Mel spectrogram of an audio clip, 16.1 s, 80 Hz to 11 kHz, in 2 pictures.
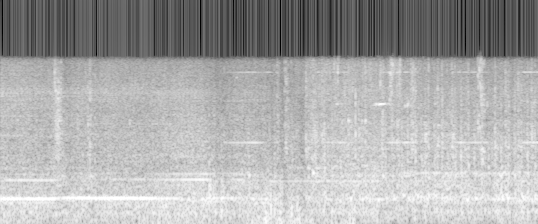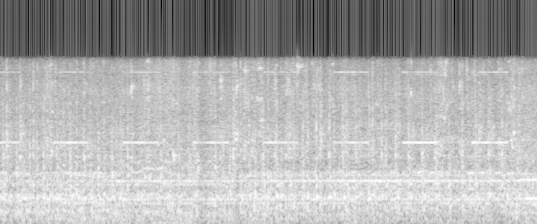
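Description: Caterpillar 308E2 CR mini excavator travelling on its steel tracks: the diesel engine runs with a steady whine and the tracks clatter. From about four seconds in, a travel alarm beeps about twice a second.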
